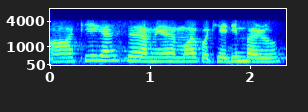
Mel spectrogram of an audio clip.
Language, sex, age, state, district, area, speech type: Assamese, female, 18-30, Assam, Tinsukia, urban, conversation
